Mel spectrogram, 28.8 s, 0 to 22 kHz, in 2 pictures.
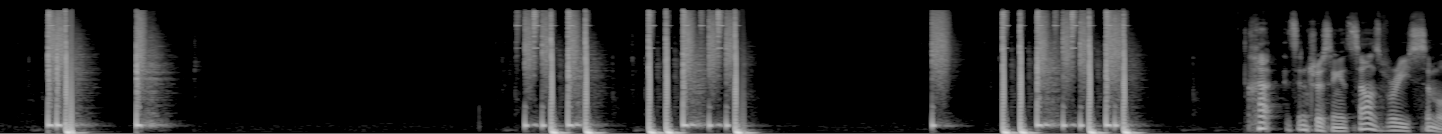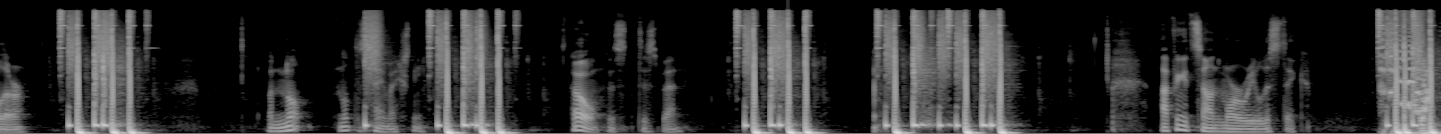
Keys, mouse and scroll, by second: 0.0 ctrl+click, 0.2 space, 0.8 d, 1.2 shift+click, 4.8 click, 5.0 space, 5.9 space, 6.1 click, 7.3 space, 9.1 click, 9.7 click, 9.9 space, 11.7 space, 12.1 ctrl+scroll down 2, 14.7 click, 14.9 space, 15.8 space, 15.9 ctrl+scroll up 2, 16.7 shift+right click, 17.9 click, 18.5 click, 18.6 space, 19.6 space, 20.7 click, 21.5 click, 21.7 space, 22.5 ctrl+space, 22.5 ctrl+scroll down 2, 23.1 space, 23.3 ctrl+click, 24.1 ctrl+scroll up 2, 24.6 space, 24.8 ctrl+scroll down 2, 25.0 g, 25.8 ctrl+scroll down 2, 27.9 click, 28.1 space, 28.3 scroll down 2.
